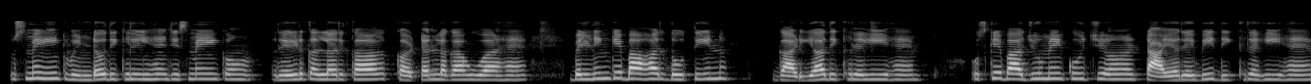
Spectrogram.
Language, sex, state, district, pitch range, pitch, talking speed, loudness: Hindi, female, Bihar, Saran, 220-250 Hz, 235 Hz, 145 wpm, -22 LUFS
